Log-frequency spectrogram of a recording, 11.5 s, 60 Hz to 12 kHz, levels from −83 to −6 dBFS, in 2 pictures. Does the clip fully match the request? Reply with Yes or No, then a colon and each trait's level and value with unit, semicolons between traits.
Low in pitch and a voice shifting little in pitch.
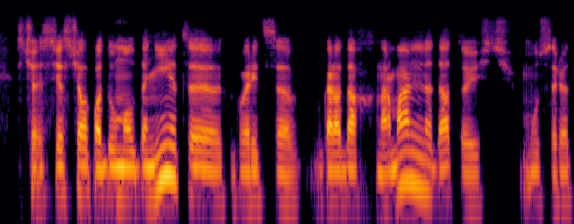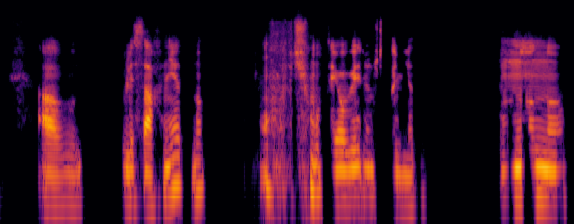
Yes: low, 110 Hz; narrow, 2.0 semitones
